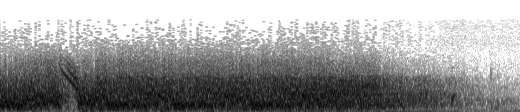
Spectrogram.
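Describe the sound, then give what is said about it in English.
A loud gunshot-like blast during an armed standoff near a well, a broad roaring burst that holds steady for about three seconds, then fades with a faint sharp crack near the end. “Answer me or I'll shoot again.”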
